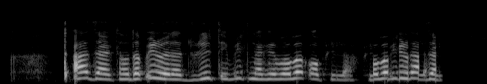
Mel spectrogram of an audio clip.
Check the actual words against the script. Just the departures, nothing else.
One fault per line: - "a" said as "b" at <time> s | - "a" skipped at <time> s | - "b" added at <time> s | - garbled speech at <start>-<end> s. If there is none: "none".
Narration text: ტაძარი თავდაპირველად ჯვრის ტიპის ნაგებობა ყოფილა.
- garbled speech at 3.6-4.4 s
